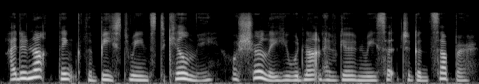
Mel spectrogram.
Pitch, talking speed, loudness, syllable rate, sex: 215 Hz, 275 wpm, -18 LUFS, 6.0 syllables/s, female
